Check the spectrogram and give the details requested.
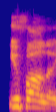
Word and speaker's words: Eufaula: They need to slap a warning on this one because this is going to come into Eufaula. Is that how you say it? Eufaula? Eufaula, yeah.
